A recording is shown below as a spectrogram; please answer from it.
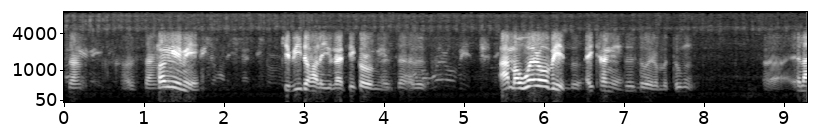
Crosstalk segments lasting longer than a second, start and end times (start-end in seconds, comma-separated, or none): none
